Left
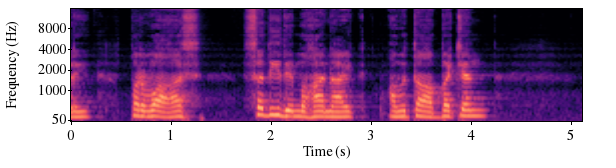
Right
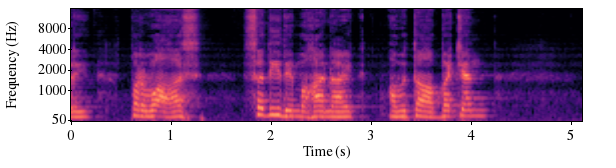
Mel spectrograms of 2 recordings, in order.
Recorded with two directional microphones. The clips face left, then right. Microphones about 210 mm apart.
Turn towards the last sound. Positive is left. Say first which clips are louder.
# left 8 dB
turn(degrees=40)  # may be behind; listen again after turning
